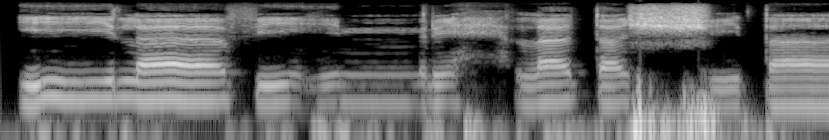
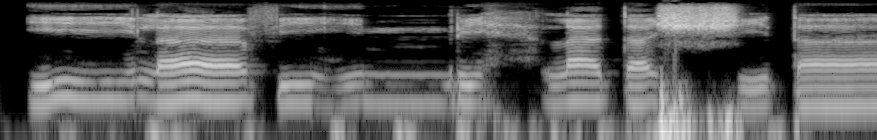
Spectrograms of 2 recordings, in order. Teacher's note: mim sukun bertemu dengan ro maka terbaca juga sebagai izhar syafawi mim sukun terbaca dengan jelas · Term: idhar syafawi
